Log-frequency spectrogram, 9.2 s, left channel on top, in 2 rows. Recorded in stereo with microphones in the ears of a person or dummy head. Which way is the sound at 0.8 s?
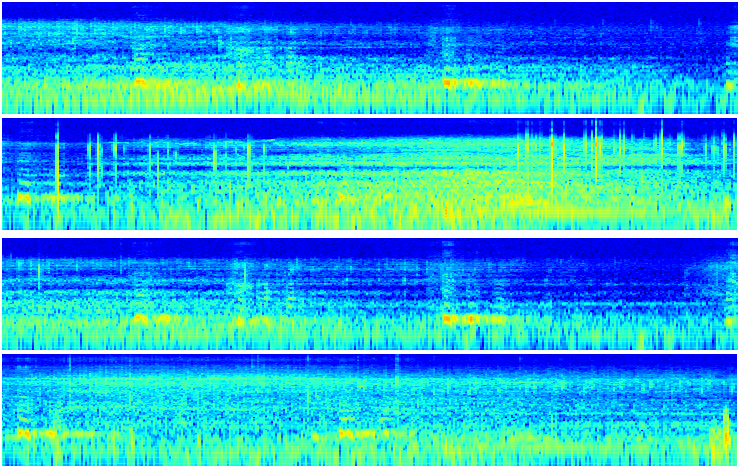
5° left (ahead or behind).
